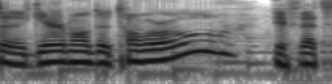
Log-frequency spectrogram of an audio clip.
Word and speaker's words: Guillermo del Toro: Guillermo del Toro. Guillermo. Bob. I think you guys are putting a lot more stank on the Toro than you need to, but you're right.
